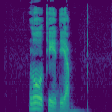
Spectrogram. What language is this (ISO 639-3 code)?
tha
